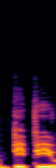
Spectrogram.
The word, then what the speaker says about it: Bippi: down to Pepe but down south in Calabria a lot of people pronounce the letter P with B so when we say instead of saying pasta we say Buster um so bippy was was come from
